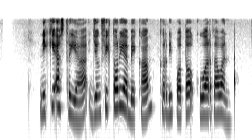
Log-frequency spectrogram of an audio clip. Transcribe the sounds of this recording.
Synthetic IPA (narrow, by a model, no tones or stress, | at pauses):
nikiʔast̪ɾiad͡ʒɨŋfik̚t̪ɔɾiabekamkɨrdipɔt̪ɔkuwart̪awan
